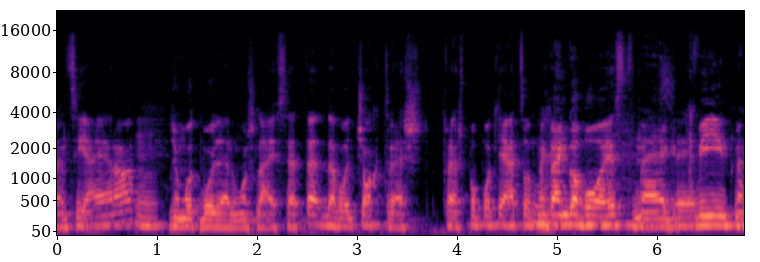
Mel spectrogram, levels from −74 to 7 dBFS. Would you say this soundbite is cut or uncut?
cut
